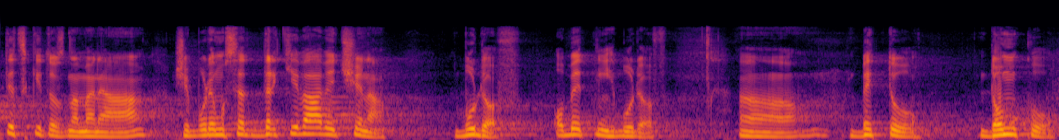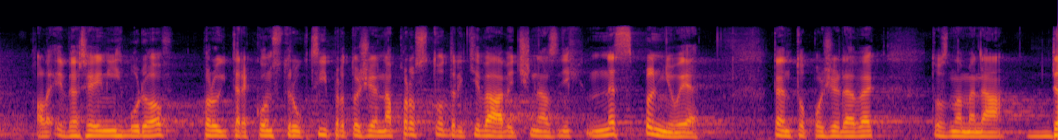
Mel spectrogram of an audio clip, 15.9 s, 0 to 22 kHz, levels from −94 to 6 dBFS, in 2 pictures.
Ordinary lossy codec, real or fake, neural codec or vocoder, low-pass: MP3, 96 kbps; real; none; 9.9 kHz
